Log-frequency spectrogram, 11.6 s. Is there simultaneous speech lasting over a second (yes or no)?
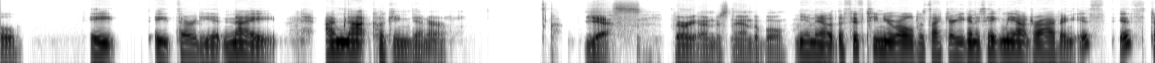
no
